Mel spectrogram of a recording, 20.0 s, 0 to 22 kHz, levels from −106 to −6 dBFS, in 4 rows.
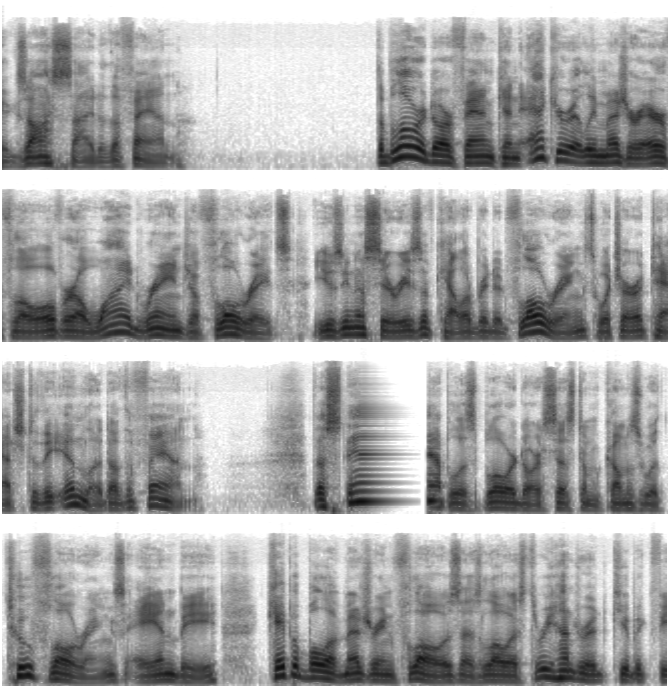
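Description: A long network dropout runs from 12.67 s to 13.19 s. The last sound before the gap is stretched into a buzzy, hissy tail that fades out, leaving about 140 ms of silence before the audio returns. When it resumes, about half a second of material is gone. The likely cause is a stall in packet delivery: the receiver concealed the gap by extending the last sound, then gave up and skipped ahead.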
